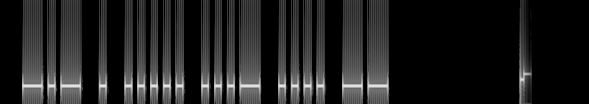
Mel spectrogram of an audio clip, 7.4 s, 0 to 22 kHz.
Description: Morse code, heard as a keyed tone, about 15 wpm, 700 Hz. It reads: KE5VHM
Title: USA Callsign DE Callsign 15wpm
